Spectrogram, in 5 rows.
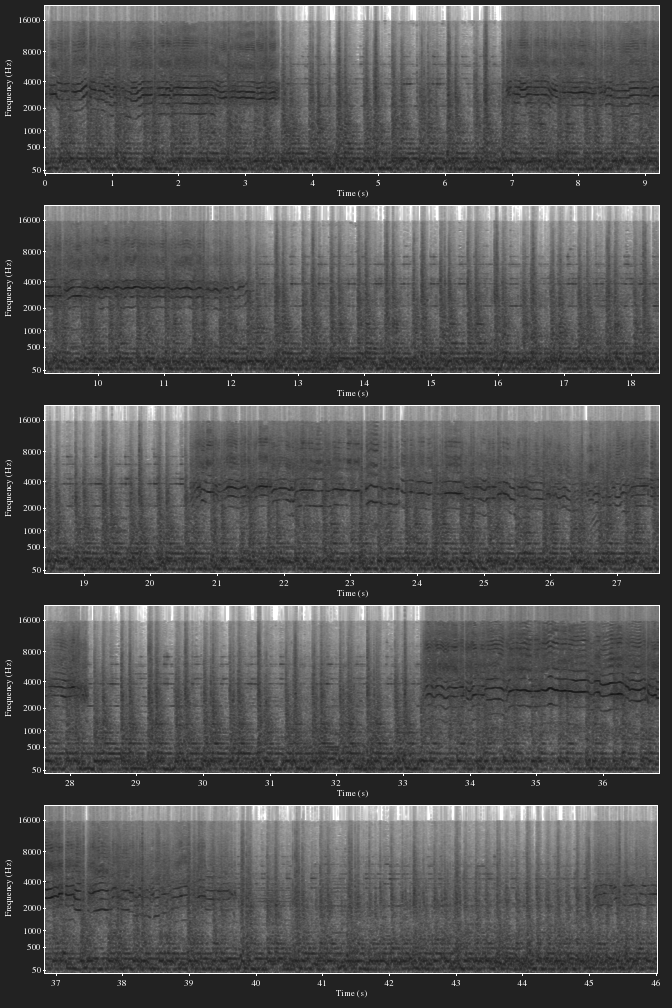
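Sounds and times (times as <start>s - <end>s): high wavering pipe melody: 0.0s - 3.5s, 6.9s - 12.3s, 20.6s - 28.3s, 33.3s - 40.0s
drums beating fast rhythm: 0.0s - 46.0s.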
